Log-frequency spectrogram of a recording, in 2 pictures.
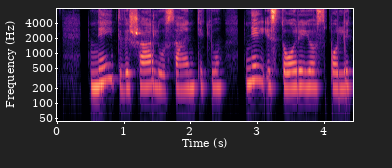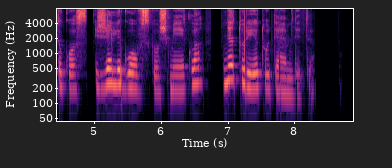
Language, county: Lithuanian, Telšiai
